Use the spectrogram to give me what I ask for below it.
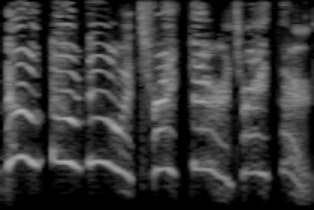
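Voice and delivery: put-on high childlike voice, pleading and insistent; scared little girl. Mom imitating her scared daughter in a high little-girl voice. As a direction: cry out like a frightened small child pointing at the closet.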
